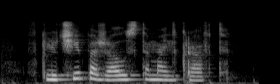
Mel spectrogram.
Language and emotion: Russian, neutral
